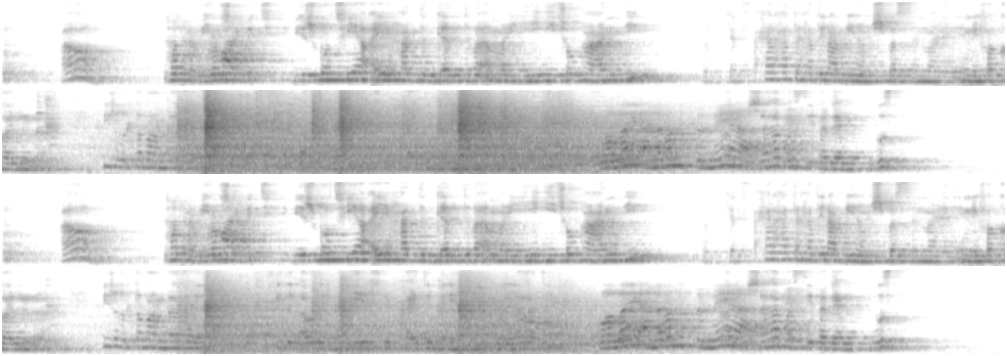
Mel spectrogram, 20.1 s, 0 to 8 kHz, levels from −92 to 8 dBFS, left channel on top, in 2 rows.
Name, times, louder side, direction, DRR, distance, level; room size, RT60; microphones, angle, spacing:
voice 1, 0.6-1.0 1.8-2.1 2.4-2.5 2.8-6.4 7.3-10.5 11.0-15.6 17.2-18.9, right 1 dB, 55° right, -1 dB, 3.3 m, -48 dB
voice 2, 1.6-2.5 15.2-15.6 16.0-18.1, left 1 dB, 30° right, -2 dB, 2.3 m, -43 dB
Mechanisms, 10.4-10.5 11.3-17.0, left 9 dB, 75° left, 0.5 m, -39 dB
16.0 x 11.5 x 5.2 m, 1.1 s
head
